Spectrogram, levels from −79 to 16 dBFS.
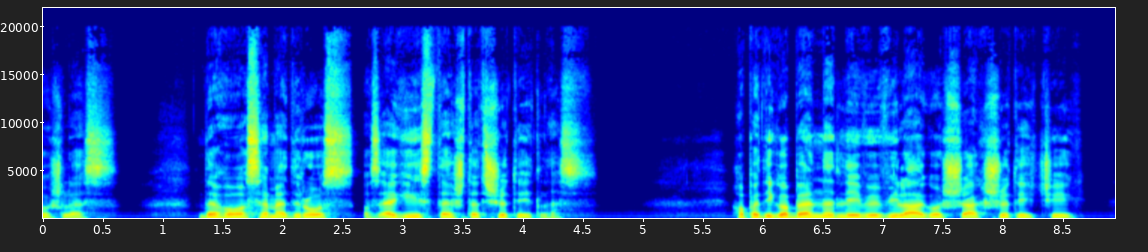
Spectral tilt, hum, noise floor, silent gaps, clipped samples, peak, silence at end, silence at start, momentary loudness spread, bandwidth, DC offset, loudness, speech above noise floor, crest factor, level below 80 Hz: -3 dB/octave; none; -62 dBFS; none; under 0.1%; 0 dBFS; 0.35 s; 0 s; 9 LU; over 20 kHz; under 0.1%; -17 LUFS; 45 dB; 18 dB; -58 dBFS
